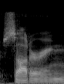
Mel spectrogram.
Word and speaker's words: solder: it's totally silent but it's mostly silent sold soldering it's it's there but it's not I kind of like solder soldering so soldering kind of yeah people just say solder it's generally how we pronounce it no wow so what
